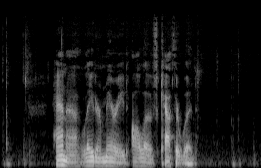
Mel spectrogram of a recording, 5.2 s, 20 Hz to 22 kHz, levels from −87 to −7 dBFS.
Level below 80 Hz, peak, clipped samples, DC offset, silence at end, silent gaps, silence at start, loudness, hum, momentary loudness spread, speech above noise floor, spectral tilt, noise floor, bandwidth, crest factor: -66 dBFS; -14 dBFS; under 0.1%; under 0.1%; 0.4 s; none; 0.1 s; -32 LUFS; none; 20 LU; 35 dB; -6.5 dB/octave; -67 dBFS; 15 kHz; 20 dB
